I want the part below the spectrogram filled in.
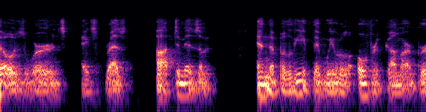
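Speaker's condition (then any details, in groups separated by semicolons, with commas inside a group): Laryngectomy; total laryngectomy, voice prosthesis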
